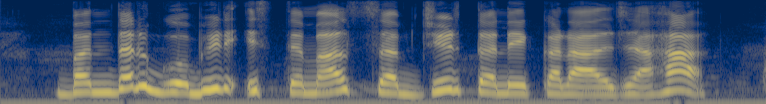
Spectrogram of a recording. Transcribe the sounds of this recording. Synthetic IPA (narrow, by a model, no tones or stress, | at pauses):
bə̃nd̪əɾɡoːbʱiɽɪst̪eːmaːlsəb̚d͡ʒiɾt̪ənekəɾaːld͡ʒaːɦa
